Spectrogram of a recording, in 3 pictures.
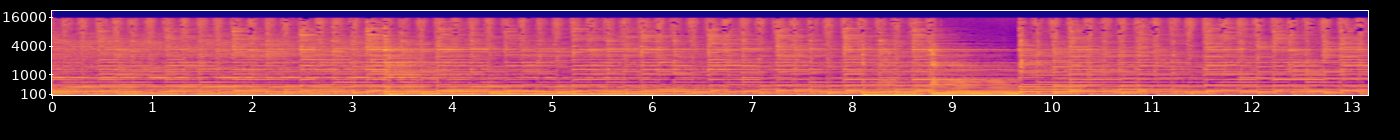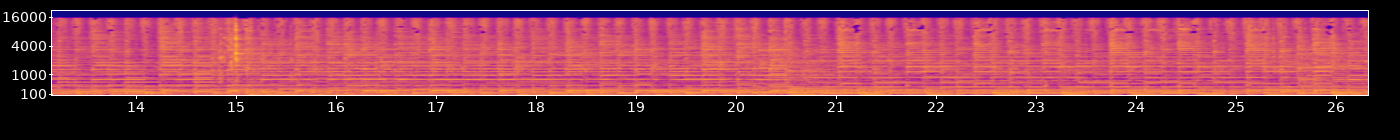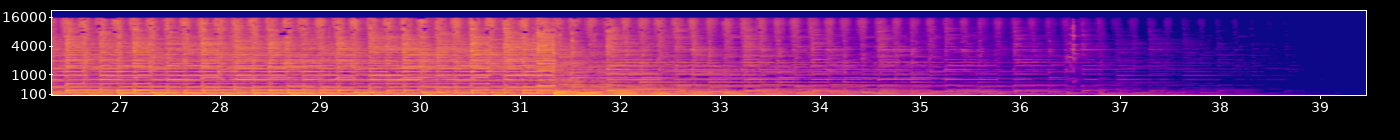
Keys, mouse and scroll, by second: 0.0 click, 2.0 click, 2.3-11.7 middle drag, 11.7-12.7 right drag, 12.7-13.1 scroll down 2, 13.1 click, 13.4 middle click, 14.1 right click, 14.2 middle click, 14.6 ctrl+s, 14.7 click, 15.2 middle click, 15.3 s, 16.9 scroll down 2, 17.1 middle click, 17.3 scroll up 1, 17.6 s, 18.3 click, 18.6-20.4 middle drag, 20.4 click, 20.7 middle click, 25.1 shift+middle click, 26.0 shift+d, 27.1 click, 28.5 scroll down 2, 28.7 middle click, 28.9 scroll up 1, 29.1 shift+middle click, 29.7 click, 30.6 scroll down 2, 30.9-32.6 middle drag, 32.6 click, 33.6 s, 34.7 shift+d, 36.8 middle click, 37.1 s, 38.7 click, 39.1 middle click.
